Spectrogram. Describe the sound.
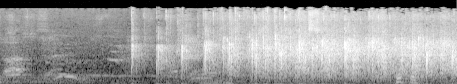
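A few scattered claps quickly swell into steady, dense applause from a large audience during a sermon, growing louder toward the end, with a faint voice heard briefly beforehand.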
